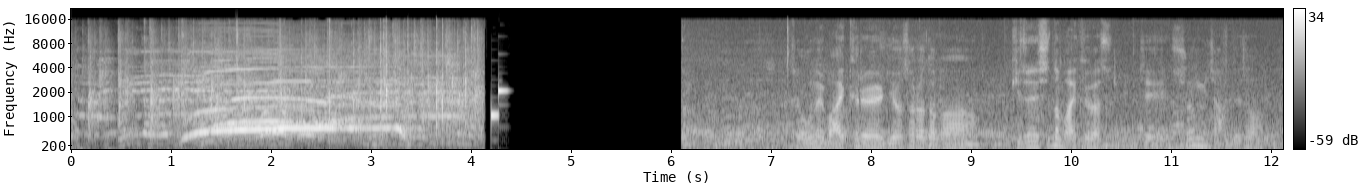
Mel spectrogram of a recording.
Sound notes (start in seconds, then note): 0.0 the staff cheers them on as well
